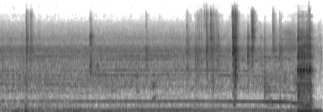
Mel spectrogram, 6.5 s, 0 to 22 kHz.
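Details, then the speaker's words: Coachmen Catalina 243RBS travel trailer slide-out retracting: steady motor drone and hum, then brief clunk and buzz at the stop as the mechanism keeps it from coming in too far; normal slide-out end-stop noise. "you hear that, it's okay to hear that. That is just your slide mechanism keeping itself from coming in too far."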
